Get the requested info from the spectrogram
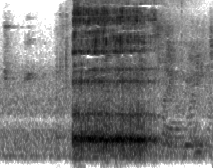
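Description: One loud burp, a cartoon sound effect, starting about three quarters of a second in and lasting under a second before trailing off, over a faint low background hum.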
